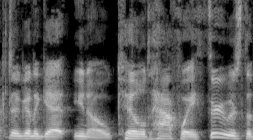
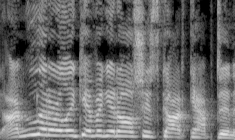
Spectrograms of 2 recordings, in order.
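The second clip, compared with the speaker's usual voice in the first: put-on raised, lightly done Scottish accent; a hint of a Scottish engineer; 10 semitones higher than usual. Engineer Scotty answering his captain, light Scottish accent. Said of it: "except in a Scottish accent".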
